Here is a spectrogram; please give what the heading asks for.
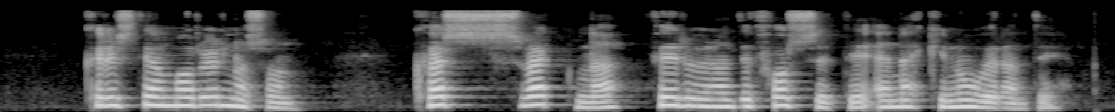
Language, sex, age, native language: Icelandic, female, 50-59, Icelandic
